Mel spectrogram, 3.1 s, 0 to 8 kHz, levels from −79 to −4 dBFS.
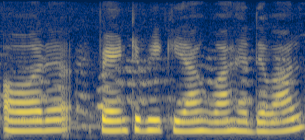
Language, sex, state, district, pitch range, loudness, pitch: Hindi, female, Bihar, Katihar, 200-220 Hz, -15 LUFS, 210 Hz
